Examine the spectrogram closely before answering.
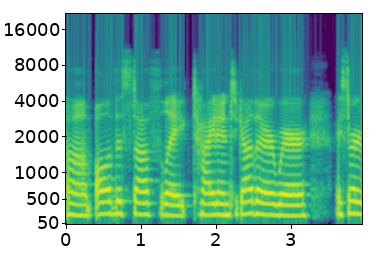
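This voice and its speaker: The speech is delivered in a flat monotone at a moderate pace. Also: woman. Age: 20s. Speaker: model and reiki therapist. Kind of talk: casual chat. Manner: loud.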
